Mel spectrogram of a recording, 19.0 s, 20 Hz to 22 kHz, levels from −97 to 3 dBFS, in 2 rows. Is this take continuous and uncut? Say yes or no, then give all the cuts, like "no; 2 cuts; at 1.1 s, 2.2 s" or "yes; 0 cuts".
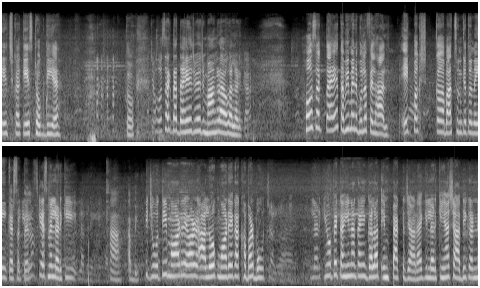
yes; 0 cuts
